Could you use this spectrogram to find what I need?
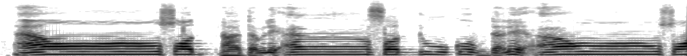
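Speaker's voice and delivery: teacher modelling ansaddukum thick and full; thick nasal sound. Shown as a demonstration. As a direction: demonstrate ansaddukum with a heavy, thick ghunnah. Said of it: "tebal naik atas".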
